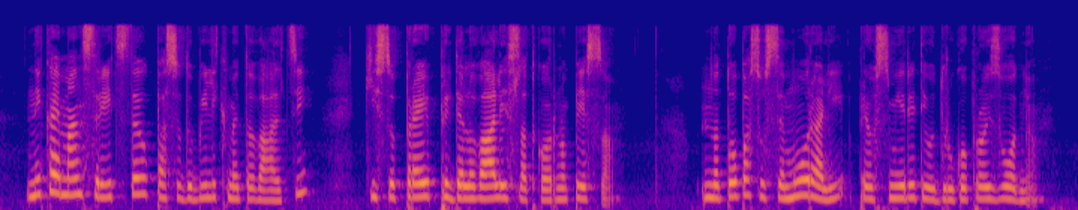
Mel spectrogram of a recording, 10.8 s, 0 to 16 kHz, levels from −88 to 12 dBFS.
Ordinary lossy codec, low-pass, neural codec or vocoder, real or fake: none; 9.9 kHz; vocoder, 22.05 kHz, 80 mel bands, Vocos; fake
